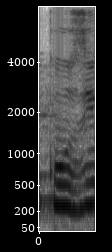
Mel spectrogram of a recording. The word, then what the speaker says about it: Cauchy: अब इसके बाद अपना एक टेस्ट और डालेंगे हम, कूसी टेस्ट।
